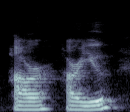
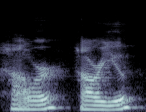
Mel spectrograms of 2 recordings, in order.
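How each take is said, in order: The two takes are said the same way.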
